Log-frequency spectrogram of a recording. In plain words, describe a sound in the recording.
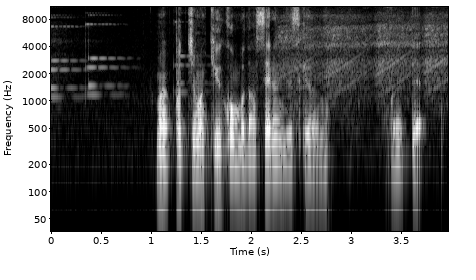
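Electronic chimes ring out in quick succession.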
